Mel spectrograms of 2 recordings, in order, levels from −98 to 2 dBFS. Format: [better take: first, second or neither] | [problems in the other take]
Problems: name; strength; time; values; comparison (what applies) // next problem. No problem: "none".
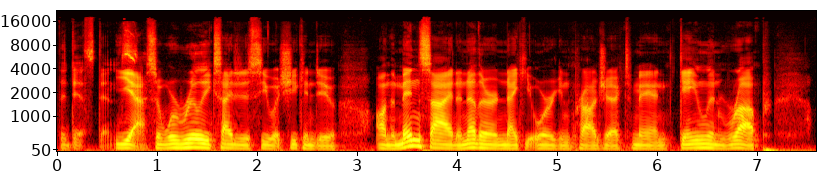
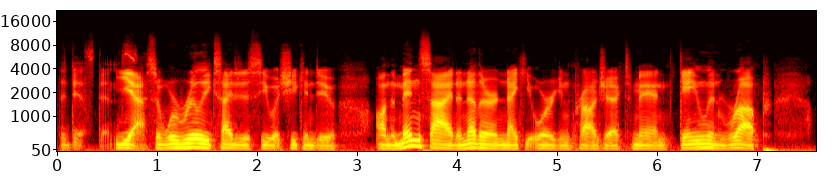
first | muffled; slightly; fading above 3.5 kHz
